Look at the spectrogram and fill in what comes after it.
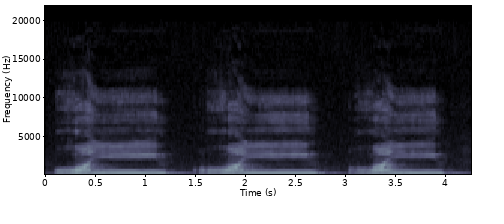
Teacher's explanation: میرے عزیزو غائن جو ہے یہ بھی حروف حلقی ہیں، حلق سے ادا ہوتا ہے لیکن حلق کے اوپر والے حصے سے ادا ہوتا ہے، اور اس میں موٹائی بھی ہیں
